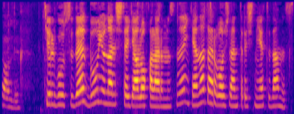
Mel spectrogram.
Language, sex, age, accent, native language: Uzbek, female, 18-24, Qashqadaryo, Uzbek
